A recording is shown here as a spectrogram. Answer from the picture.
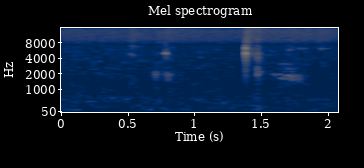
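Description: Near silence, with two or three faint short clicks around the middle.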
